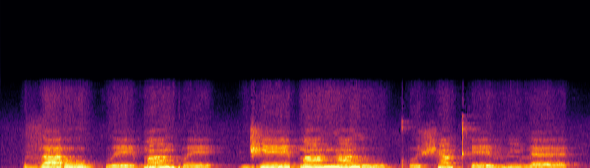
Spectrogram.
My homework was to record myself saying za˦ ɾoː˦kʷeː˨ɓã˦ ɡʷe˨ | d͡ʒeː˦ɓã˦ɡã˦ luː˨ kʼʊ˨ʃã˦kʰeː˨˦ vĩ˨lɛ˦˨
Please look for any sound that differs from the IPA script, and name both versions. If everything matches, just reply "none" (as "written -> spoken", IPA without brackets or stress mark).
none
